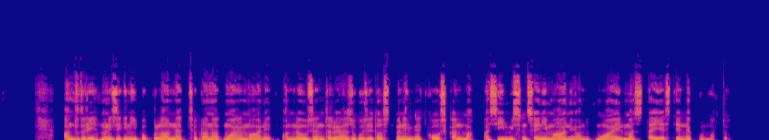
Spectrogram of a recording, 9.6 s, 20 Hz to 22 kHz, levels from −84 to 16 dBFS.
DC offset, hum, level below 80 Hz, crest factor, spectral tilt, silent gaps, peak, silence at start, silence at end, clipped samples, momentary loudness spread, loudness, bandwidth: under 0.1%; none; -46 dBFS; 14 dB; -5 dB/octave; 0.74-0.78 s; -2 dBFS; 0.45 s; 0.55 s; under 0.1%; 6 LU; -16 LUFS; 11 kHz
